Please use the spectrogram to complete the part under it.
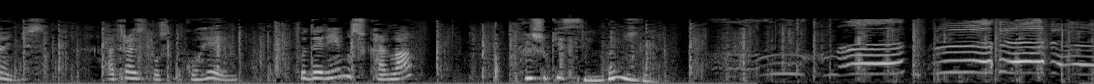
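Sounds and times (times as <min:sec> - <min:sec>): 
speech: 0:00.0 - 0:00.5, 0:01.1 - 0:04.3, 0:05.2 - 0:06.7
baby crying: 0:07.1 - 0:10.9.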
